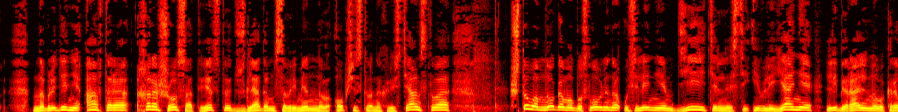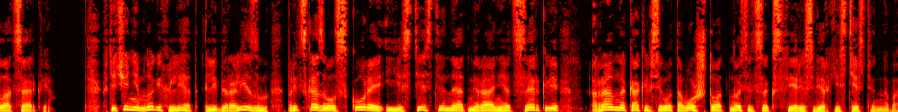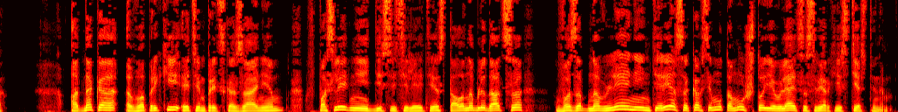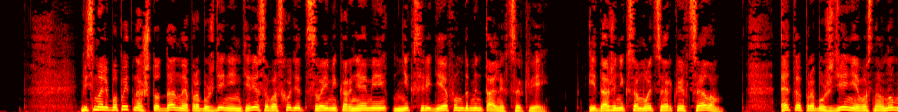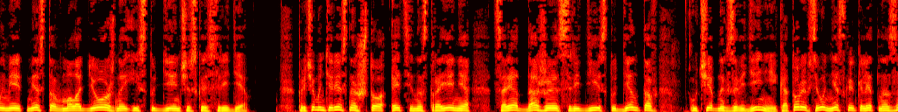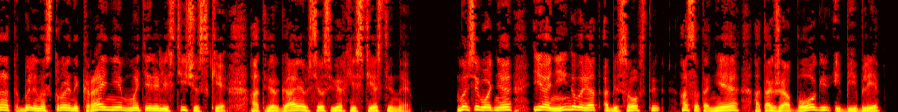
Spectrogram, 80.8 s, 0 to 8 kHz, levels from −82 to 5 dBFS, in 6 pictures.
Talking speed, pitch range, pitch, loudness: 95 wpm, 125-165 Hz, 145 Hz, -20 LUFS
